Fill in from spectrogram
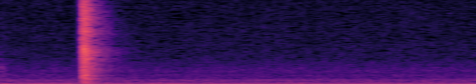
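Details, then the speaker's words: Sylvania clock radio after fitting an alternate power switch on the back to replace the broken original: one crisp click then faint steady hum; switch engages cleanly and power comes on at once. "you're gonna hear the click when I turn the power on you tell me if this is delayed or not"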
